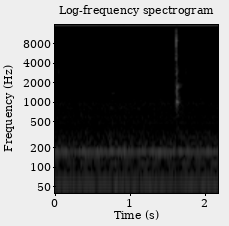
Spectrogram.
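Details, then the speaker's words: 1981 Thief arcade machine during sound-board repair: a quiet hum with a sharp click as the relays switch on and off during gameplay; the relays work normally. "you can actually hear the relays clicking on and off at certain times"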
